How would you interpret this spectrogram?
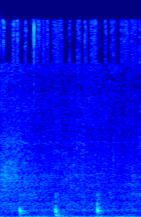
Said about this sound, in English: And just keep stirring it as we let it continue boiling.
